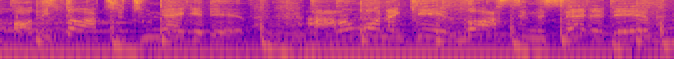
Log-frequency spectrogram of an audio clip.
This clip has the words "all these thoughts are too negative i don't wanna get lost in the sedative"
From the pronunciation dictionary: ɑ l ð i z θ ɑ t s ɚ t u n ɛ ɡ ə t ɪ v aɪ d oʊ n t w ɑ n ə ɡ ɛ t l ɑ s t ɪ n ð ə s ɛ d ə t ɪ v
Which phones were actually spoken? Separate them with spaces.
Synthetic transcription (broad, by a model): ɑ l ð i θ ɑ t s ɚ t u n ɛ ɡ ə t ɪ v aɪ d oʊ n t w ɑ n ə ɡ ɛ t l ɑ s t ɪ n ð ə s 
